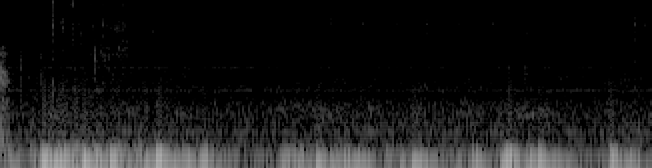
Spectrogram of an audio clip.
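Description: Typing on a computer keyboard: irregular keystrokes, mostly heard as dull low thuds.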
